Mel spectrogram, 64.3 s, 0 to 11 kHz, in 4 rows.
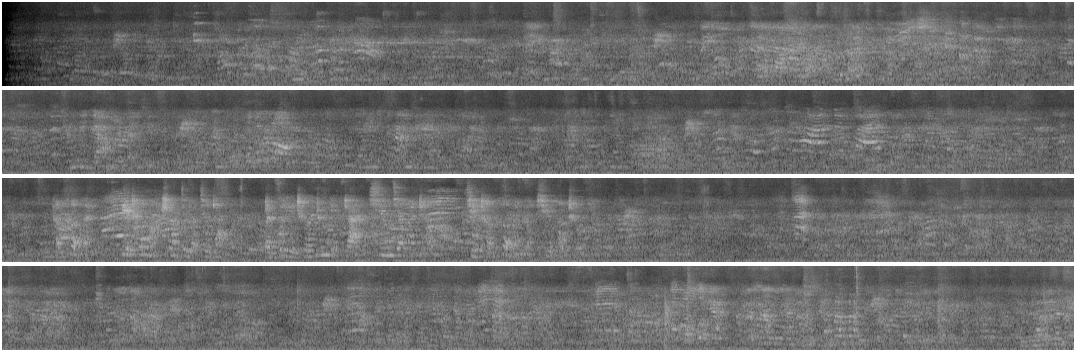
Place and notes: East Nanjing Road Station, Shanghai - walking in the station
walking in the station, Binaural recording, Zoom H6+ Soundman OKM II
Shanghai, China, 23 November 2013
